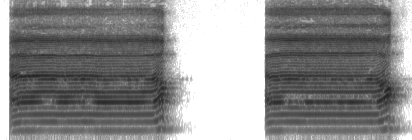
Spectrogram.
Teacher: Bila kita nak sebut huruf qaf tu, lidah kita, pangkal lidah kita menyentuh bahagian anak tekak.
